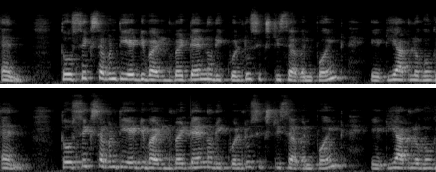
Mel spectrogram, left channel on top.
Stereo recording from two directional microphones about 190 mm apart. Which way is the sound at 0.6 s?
50° left (ahead or behind).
